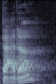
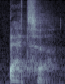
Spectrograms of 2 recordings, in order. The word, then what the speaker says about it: better: So we don't say better, we say better.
